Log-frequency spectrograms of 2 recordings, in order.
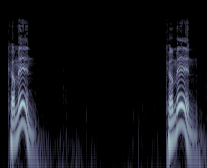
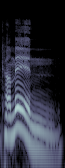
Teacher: The N is very short, but the I is raising in the tone. · Shown in: first take · The vowel sound is raising in the tone, getting stronger.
